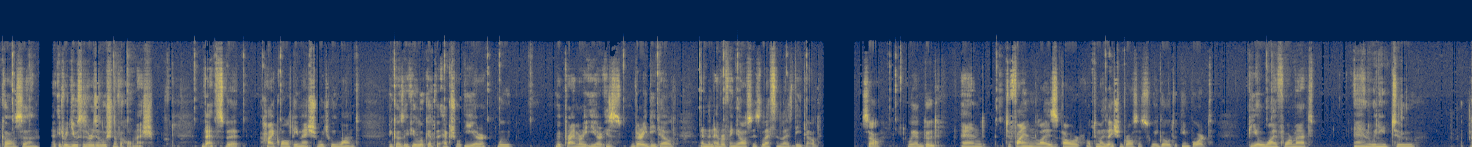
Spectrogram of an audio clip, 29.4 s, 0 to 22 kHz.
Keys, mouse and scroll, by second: 0.6 click, 2.8-3.2 scroll down 2, 3.0-3.9 middle drag, 3.2-3.9 scroll up 1, 3.8-4.4 drag, 3.9-4.2 scroll down 1, 4.2 scroll up 2, 4.5 click, 5.4 drag, 6.2 click, 7.5-8.1 scroll up 1, 8.1-9.4 scroll down 6, 8.8-9.8 drag, 10.0 click, 12.5 click, 13.4-13.9 scroll up 3, 14.1-14.4 drag, 16.8 click, 16.9 scroll down 2, 17.0 scroll up 2.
